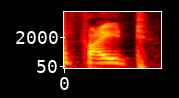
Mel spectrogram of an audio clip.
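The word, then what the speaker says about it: fight: और जीएस टी में GH silent होगा। सिर्फ टी को पढ़ा जाएगा। अब यहां पर देखो एग्जांपल्स हैं आपके सामने। ये देखो आई के बाद जीएस टी। तो जीएस साइलेंट है तो ये पढ़ेंगे फाइट, लाइट, राइट, नाइट, माइट और टाइट।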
